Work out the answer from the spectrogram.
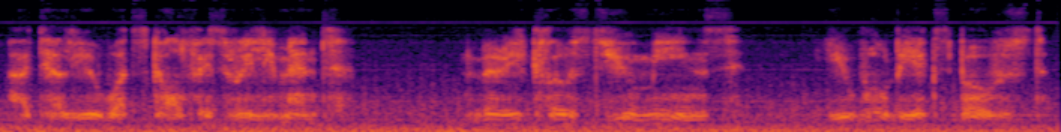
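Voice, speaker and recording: An actor voicing a grave, wise old man in a video game, speaking in a hushed, breathy whisper with solemn, deliberate phrasing. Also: rumbling low, background noise, full character voice. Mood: grave warning. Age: older. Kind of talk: scripted video game dialogue.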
